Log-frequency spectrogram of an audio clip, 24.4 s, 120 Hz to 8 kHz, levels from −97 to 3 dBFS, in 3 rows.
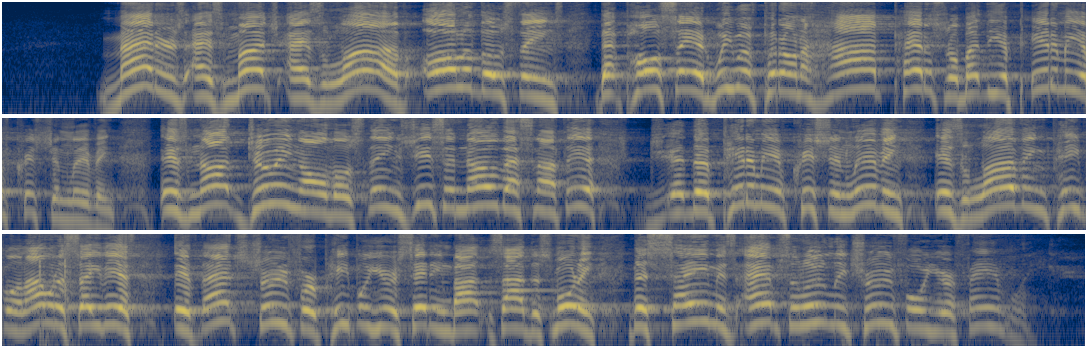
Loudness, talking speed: -24 LUFS, 175 wpm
